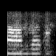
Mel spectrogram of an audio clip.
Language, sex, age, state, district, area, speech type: Marathi, female, 18-30, Maharashtra, Ratnagiri, rural, conversation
